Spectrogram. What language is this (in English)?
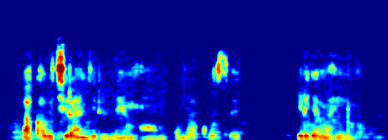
Kinyarwanda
